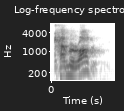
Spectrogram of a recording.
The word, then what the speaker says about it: camaraderie: I don't, how do you say it? – Camaraderie. – Camaraderie, yeah. Camaraderie. – Right.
